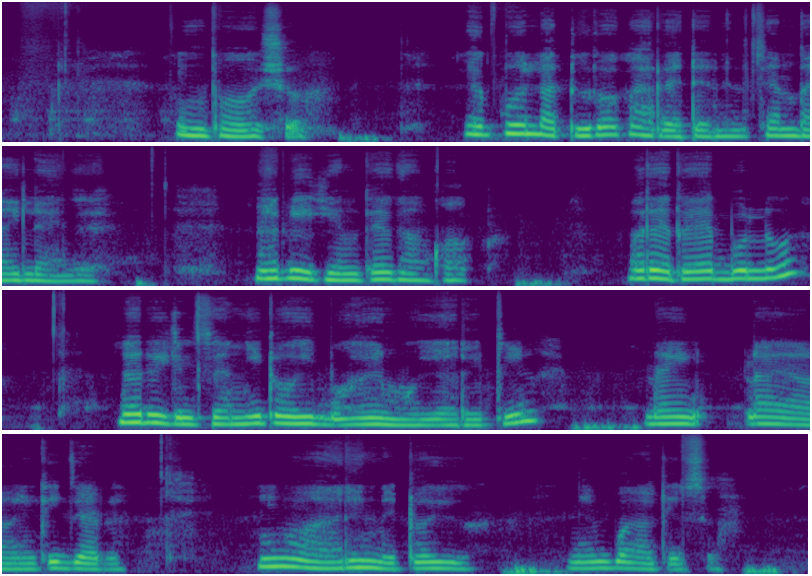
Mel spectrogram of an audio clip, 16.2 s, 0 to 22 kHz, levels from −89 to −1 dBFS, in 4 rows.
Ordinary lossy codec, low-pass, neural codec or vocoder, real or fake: none; none; codec, 44.1 kHz, 3.4 kbps, Pupu-Codec; fake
